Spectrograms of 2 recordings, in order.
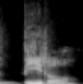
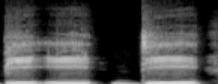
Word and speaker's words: Beadle: Beadle. In my mind, I always see his name as Beetle, but don't think of the bug, but Beedale.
